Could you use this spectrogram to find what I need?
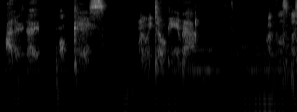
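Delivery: barely audible whisper to oneself; hushed, confused muttering; whispered aside. Real, not acted. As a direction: whisper it under your breath, puzzled. Muttered aside while lost in text.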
